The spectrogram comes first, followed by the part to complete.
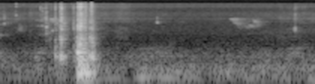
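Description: Distilled water poured from a plastic bottle into a plastic funnel in a sealed lead-acid battery's cell vent, topping up a dried-out cell. The pouring is faint, with one brief louder sound about a second in.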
